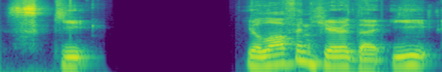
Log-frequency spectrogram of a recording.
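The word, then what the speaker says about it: すき: Notice how we don't really pronounce the u sound when we say suki.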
